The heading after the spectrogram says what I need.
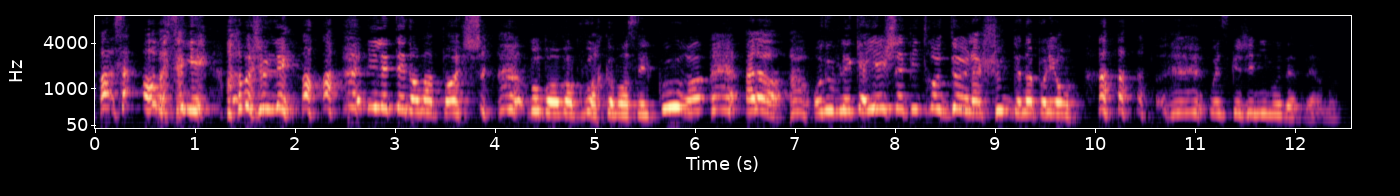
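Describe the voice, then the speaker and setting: A woman's voice: high-pitched, expressive, moderate pace. A woman acting out comic sketches in an exaggerated, exclamatory way.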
